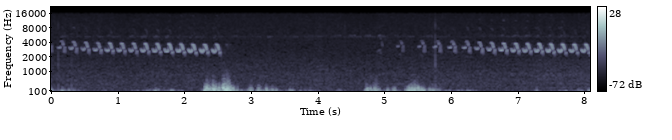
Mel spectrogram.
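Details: Woodlark giving two runs of rapid, liquid, rolling notes. A short pause separates them, during which low rumbling thumps of wind or handling noise are heard.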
